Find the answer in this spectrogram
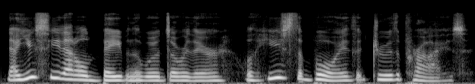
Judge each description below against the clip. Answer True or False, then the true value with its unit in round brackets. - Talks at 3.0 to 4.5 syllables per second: False (5.0 syllables/s)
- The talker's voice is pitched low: False (205 Hz)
